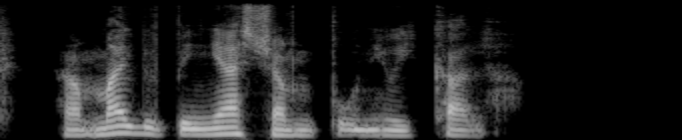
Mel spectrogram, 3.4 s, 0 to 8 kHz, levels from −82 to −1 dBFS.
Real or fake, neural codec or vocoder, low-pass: fake; codec, 16 kHz, 0.5 kbps, X-Codec, WavLM features, trained on Multilingual LibriSpeech; 7.2 kHz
